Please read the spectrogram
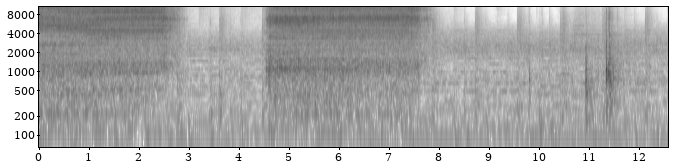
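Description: Cordless electric ratchet with a 7 mm socket spinning out two screws, one after the other: two steady motor runs of about three seconds each, the second starting a couple of seconds after the first stops.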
